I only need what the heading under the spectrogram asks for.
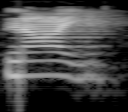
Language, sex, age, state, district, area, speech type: Tamil, female, 18-30, Tamil Nadu, Thoothukudi, urban, read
